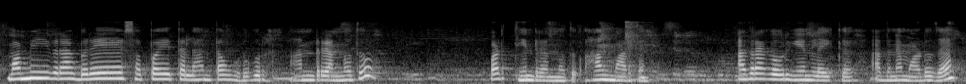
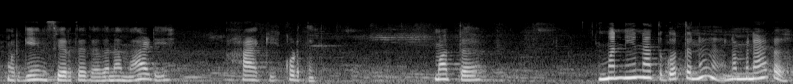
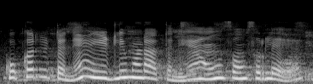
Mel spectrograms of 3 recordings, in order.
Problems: none marked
